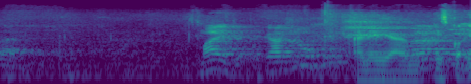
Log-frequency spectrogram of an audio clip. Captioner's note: speaking in foreign language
